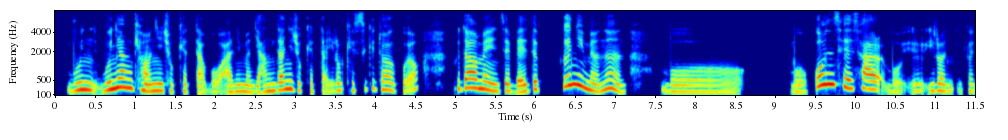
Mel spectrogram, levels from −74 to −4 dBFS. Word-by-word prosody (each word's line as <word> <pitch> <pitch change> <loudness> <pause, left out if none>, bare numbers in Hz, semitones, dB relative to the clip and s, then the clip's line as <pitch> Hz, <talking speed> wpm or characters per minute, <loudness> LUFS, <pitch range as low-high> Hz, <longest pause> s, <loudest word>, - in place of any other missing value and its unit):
문 210 +1 +2
'문양견이 215 -5 +4
좋겠다.' 180 -5 -6
뭐 - - -6
아니면 170 0 -3
'양단이 195 +8 +1
좋겠다.' 190 -4 -8
이렇게 200 +3 -7
쓰기도 230 +2 -7
하고요. 215 +4 -3 0.4
그다음에 250 -3 +4
인제 185 0 -2
매듭 180 +7 0 0.2
끈이면은 245 - +3 0.4
뭐 170 - -6 0.6
뭐 165 0 -6
꼰새살 280 - +4
뭐 85 0 -9
이러 185 +1 -9
이런 190 0 -4
그러니까 185 - -8
195 Hz, 275 characters per minute, -23 LUFS, 175-235 Hz, 0.6 s, 문양견이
